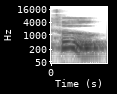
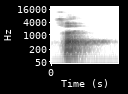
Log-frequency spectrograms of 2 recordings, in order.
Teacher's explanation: It's the short foot. Not the long oo, not foo, but foot.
